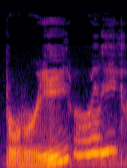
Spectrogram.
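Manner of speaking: BLEARILY stretched out slowly, rising high at the end; "blearily" drawn out into a high questioning rise; puzzled sounding-out. Real, not acted. Puzzled over an unfamiliar word.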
